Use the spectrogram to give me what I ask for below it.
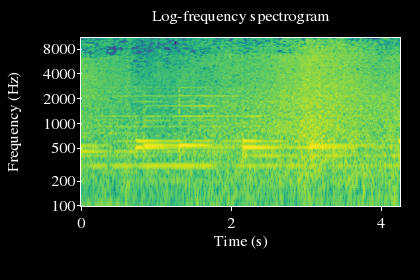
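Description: Sea waves washing onto a sunny beach shore in a breeze, a steady airy wash of surf that swells gently a few times and stays fairly soft throughout.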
